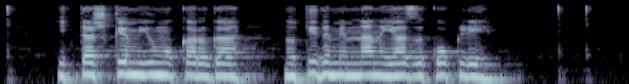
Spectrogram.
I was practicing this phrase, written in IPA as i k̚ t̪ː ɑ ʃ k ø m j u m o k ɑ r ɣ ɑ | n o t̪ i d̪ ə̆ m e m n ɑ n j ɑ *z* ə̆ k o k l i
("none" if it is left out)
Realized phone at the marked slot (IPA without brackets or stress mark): z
